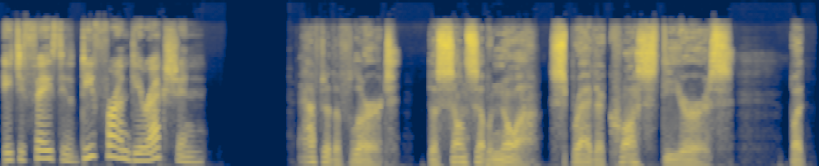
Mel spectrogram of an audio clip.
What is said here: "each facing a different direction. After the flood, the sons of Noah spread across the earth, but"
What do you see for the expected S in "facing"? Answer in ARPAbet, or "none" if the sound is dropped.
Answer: none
